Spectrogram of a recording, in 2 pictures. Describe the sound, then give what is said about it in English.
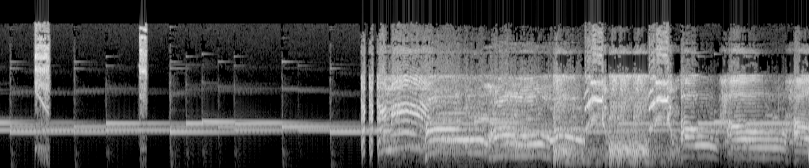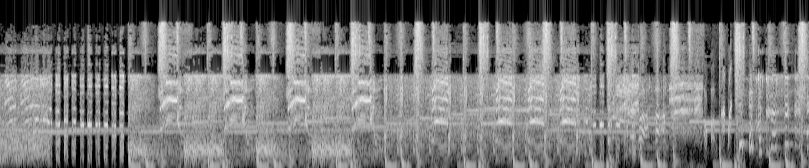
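An old-school dubstep-style Christmas tune opens with a few chiming bell tones, then bursts into loud wobbling synths, with heavy, steady bass thumps and crisp beats driving the second half. No one speaks. “Oh, that's straight up like old school dubstep Christmas.”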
